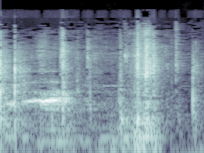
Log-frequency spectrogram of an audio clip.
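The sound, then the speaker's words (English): Several sharp knocks on the door of Sanchez's house, irregular rather than evenly paced, moderately loud, with a brief faint voice-like tone between the first blows. “Hey, let me knock. What's the matter? Don't I know how to beat on the door?”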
